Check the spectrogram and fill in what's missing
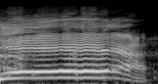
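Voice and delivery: long, high, loud whoop of "yeah"; shouted cheer. Real, not acted. Host cheering at the sign-off, long loud shout.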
